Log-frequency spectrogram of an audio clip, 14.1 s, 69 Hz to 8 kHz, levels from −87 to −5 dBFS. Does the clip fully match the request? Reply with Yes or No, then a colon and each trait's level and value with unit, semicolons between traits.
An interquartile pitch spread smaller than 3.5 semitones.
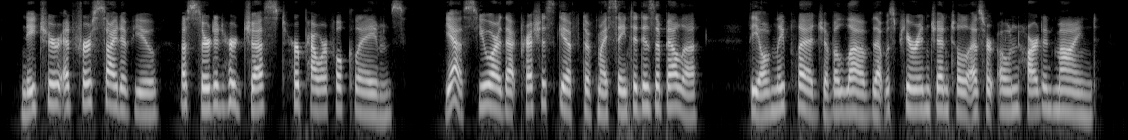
Yes: average, 3.0 semitones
